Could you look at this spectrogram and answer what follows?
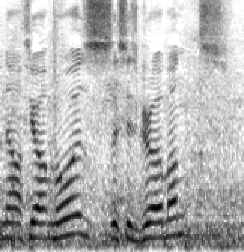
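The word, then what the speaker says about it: Grosmont: This is Gromont. Spelled Gmont, but pronounced Gromont.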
